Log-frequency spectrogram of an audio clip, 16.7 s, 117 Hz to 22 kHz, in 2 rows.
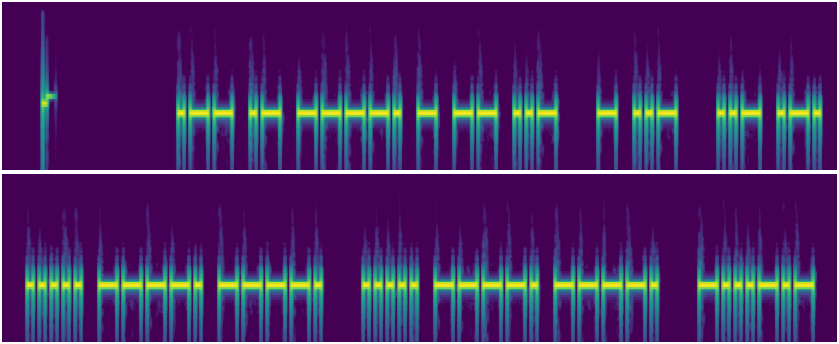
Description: Morse code, heard as a keyed tone, about 20 wpm, 700 Hz. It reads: WA9TMU TU UR 599 599 <BK>
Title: POTA QSO Practice - 20wpm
